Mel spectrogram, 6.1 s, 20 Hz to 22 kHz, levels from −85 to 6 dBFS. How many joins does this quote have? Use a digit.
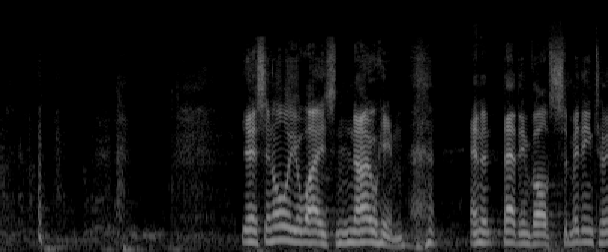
0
